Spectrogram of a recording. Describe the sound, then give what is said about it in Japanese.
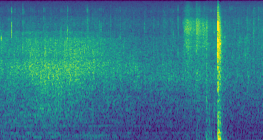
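Rain falls steadily as a soft, even hiss, with one sharper tap of a drop near the end; no one speaks. “雨だしバス来ないし、これも家で遊んでろってことでしょ。”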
